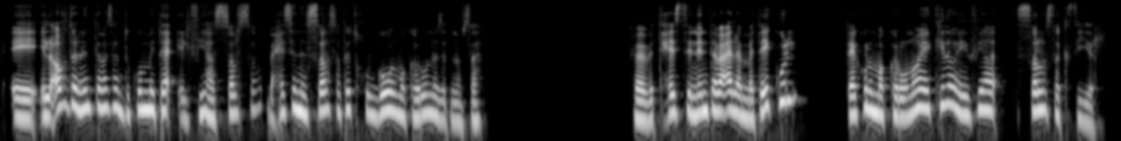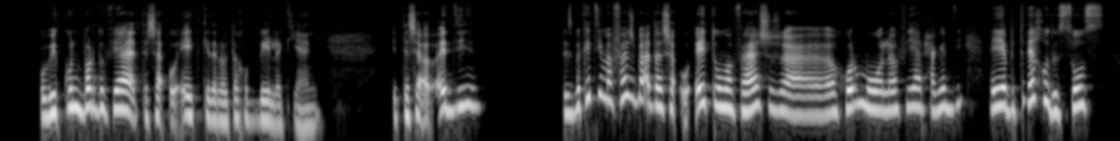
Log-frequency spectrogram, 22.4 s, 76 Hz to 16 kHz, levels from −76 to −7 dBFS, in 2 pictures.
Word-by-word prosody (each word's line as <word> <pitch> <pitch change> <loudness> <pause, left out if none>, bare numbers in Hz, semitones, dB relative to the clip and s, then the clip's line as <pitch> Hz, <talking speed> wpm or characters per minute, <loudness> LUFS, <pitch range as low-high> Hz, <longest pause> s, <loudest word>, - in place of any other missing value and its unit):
آآ، 185 -1 +3
الأفضل 275 +9 +3
إن 255 - +2
أنت 270 +1 0
مثلًا 270 -1 -1
تكون 250 +4 +1
متقِّل 240 -7 0
فيها 215 +3 -2
الصلصة، 215 +7 -6
بحيث 225 +4 -5
إن 245 - +5
الصلصة 235 +3 -1
تدخل 230 -4 -5
جوَّه 235 +4 +4
المكرونة 200 +1 -2
ذات 170 -1 -9
نفسها. 165 +1 -8 1.4
فبتحس 195 +6 -1
إن 210 - +2
أنت 240 +2 +3
بقى 240 +1 +6
لمَّا 195 -5 +1
تاكل، 335 - +2 0.5
تاكل 210 +5 +2
مكروناية 210 +5 +2
كده 295 +4 -2
وهي 220 -6 +1
فيها 245 +3 -1
صلصة 235 -3 -1
كتير، 150 -7 -12 0.5
وبيكون 230 +7 +2
برضه 270 -1 +2
فيها 250 -1 +4
تشقُّقات 190 +2 -3
كده 180 -3 -3
لو 165 -1 -4
تاخد 180 0 -8
بالك 155 -4 -5
يعني، 135 0 -10 0.7
التشقُقات 200 +7 +1
دي 285 +3 -3 0.8
الإسباجيتّي 305 - 0
ما 360 -3 +1
فيهاش 395 +5 0
بقى 380 - +4
تشقُقات 285 +2 +2
وما 275 -2 +4
فيهاش، 260 +5 +2 0.7
خُرم 275 +2 +2
ولا 250 -1 +1
فيها 280 +2 -2
الحاجات 265 +1 -3
دي، 295 +6 -8 0.3
هي 285 +3 +5
بتاخد 345 +4 0
الSauce 290 +6 -2
240 Hz, 150 wpm, -23 LUFS, 195-275 Hz, 1.4 s, بقى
